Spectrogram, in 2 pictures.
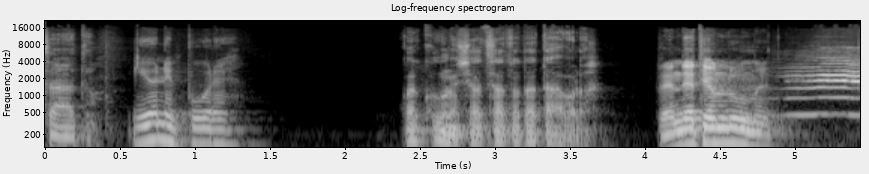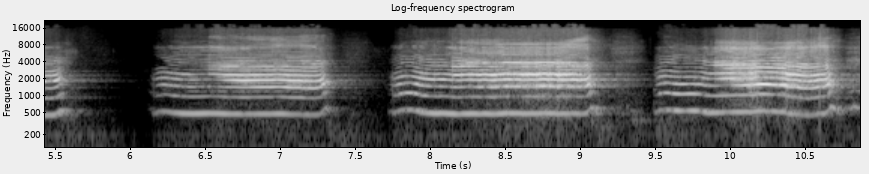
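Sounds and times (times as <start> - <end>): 
speech: 0.0 - 1.4, 2.4 - 5.1
baby crying: 4.8 - 10.8.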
